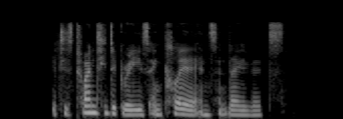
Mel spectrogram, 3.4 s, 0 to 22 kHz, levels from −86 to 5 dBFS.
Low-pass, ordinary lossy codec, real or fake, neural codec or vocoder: 9.9 kHz; none; fake; codec, 16 kHz in and 24 kHz out, 1.1 kbps, FireRedTTS-2 codec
